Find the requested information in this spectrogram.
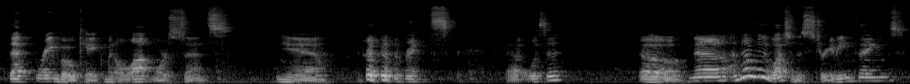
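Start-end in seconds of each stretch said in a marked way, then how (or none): none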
